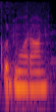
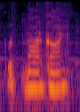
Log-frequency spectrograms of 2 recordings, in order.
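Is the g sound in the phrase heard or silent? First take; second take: silent; heard. First: The g sound is left silent. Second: The g sound is pronounced clearly. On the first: "the G is silent... That's how you say it in Swedish" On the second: "when you read it in English, it says good morgon"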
